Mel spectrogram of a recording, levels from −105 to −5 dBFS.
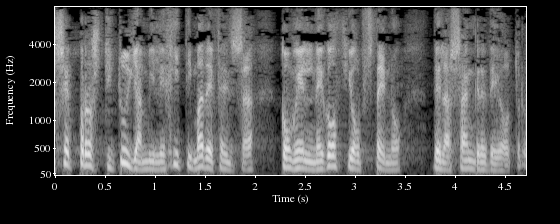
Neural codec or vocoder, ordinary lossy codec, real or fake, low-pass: none; none; real; none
